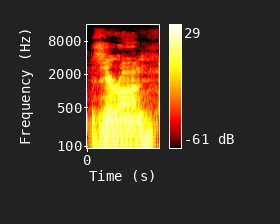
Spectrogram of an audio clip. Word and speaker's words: Xeron: are five members of zeron I'm going to pronounce it zeron it's um the name is x e r o n so it is zeron and um Jeffrey bolck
